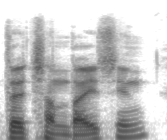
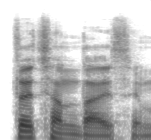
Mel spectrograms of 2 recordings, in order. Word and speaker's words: Techandising: So I called it tandising and no one is able to to pronounce it as I had in my mind when I created it. But yeah it's like tandising more or less.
